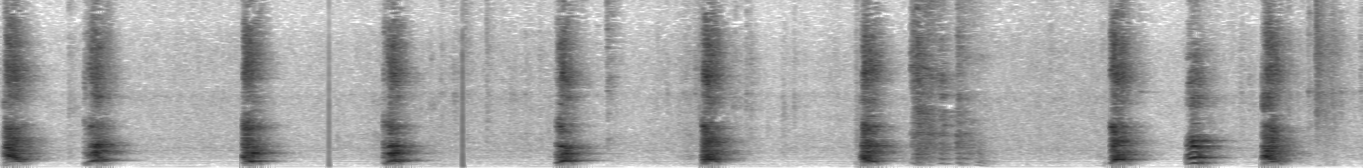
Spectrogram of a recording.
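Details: Newfoundland dog playing with a cocker spaniel indoors, giving sharp, loud barks in irregular bursts about once a second, some with a short growly tail, over a quiet room.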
